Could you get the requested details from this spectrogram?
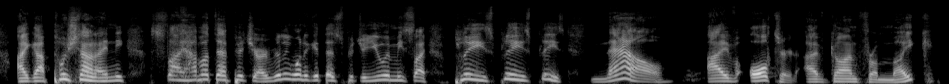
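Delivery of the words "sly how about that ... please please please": put-on groveling, whining pleading voice, high-pitched. Retelling begging a star for a photo: retelling own whiny begging. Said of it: "I start to grovel and beg and whine".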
